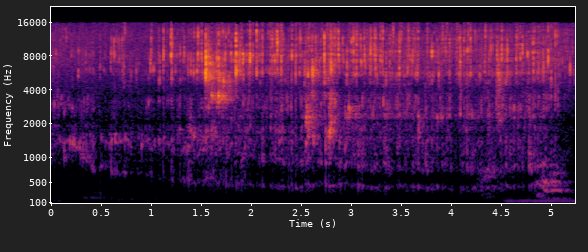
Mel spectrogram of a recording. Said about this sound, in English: And then he took this cup right here, something similar, and whatever liquid was on the table, maybe it was juice, maybe it was wine, maybe it was water, and he poured it into a cup.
